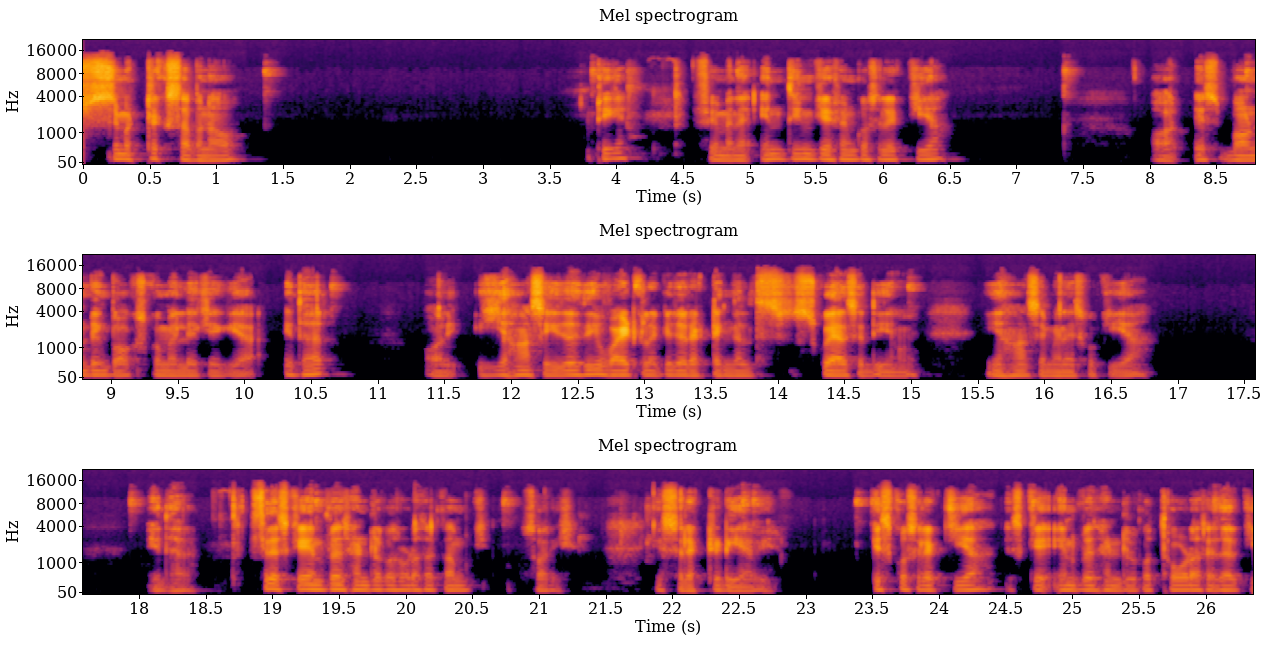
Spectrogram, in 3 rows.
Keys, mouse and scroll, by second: 1.3 click, 4.9 click, 8.7 click, 15.0 click, 19.3 click, 21.6 ctrl+z, 22.5 click, 23.3 click, 24.7 click.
